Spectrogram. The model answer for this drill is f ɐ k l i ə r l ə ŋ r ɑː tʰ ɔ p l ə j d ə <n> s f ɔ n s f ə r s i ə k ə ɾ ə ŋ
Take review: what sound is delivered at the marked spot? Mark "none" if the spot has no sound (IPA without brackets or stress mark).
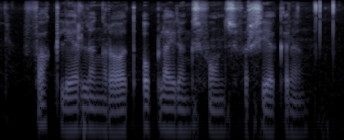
ŋ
